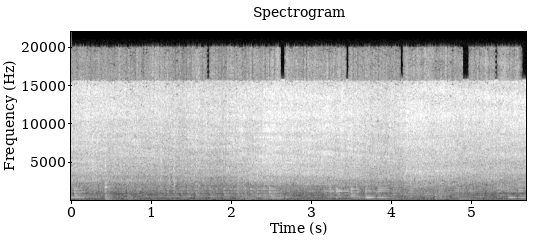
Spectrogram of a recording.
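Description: Meat sizzles steadily in a hot frying pan while Pakistani-style food is cooked, with a continuous crackling hiss and occasional stirring or scraping. No one speaks.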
